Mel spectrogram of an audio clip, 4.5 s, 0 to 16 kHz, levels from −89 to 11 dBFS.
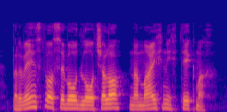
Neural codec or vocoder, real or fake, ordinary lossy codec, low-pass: codec, 16 kHz, 16 kbps, FreqCodec, larger model; fake; none; 7.2 kHz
